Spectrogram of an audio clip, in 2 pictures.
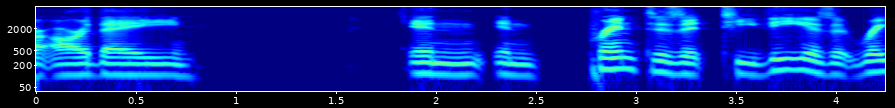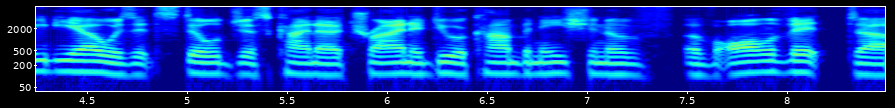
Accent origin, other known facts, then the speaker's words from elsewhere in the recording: New York, United States; I have a very biased view growing up in New York and being absolutely obsessed with WFAN.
